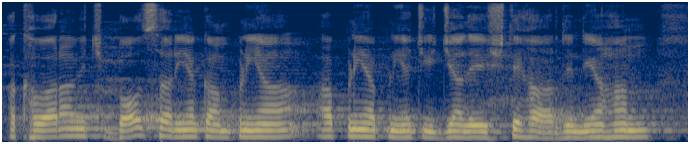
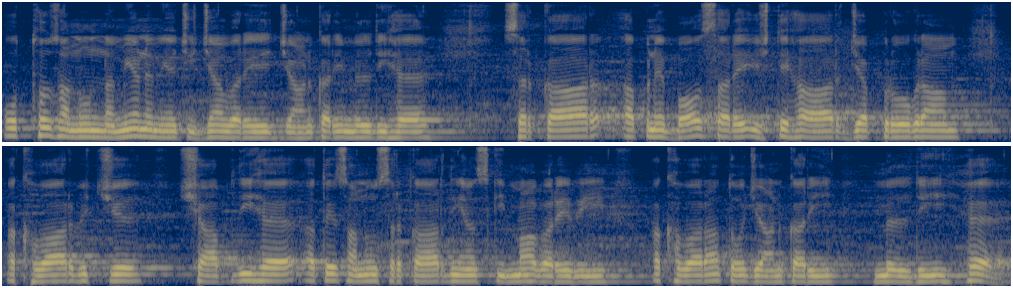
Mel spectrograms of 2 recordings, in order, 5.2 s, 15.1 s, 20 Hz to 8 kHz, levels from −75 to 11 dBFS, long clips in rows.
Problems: constant background noise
